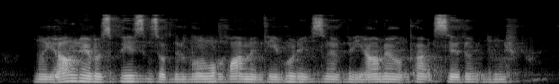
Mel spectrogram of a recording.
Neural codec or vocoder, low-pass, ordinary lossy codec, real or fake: autoencoder, 22.05 kHz, a latent of 192 numbers a frame, VITS, trained on one speaker; none; none; fake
